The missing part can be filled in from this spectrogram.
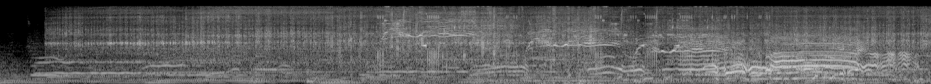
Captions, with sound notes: [sound of saw] [shrieker noises] Yeah, yeah! John Derby!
